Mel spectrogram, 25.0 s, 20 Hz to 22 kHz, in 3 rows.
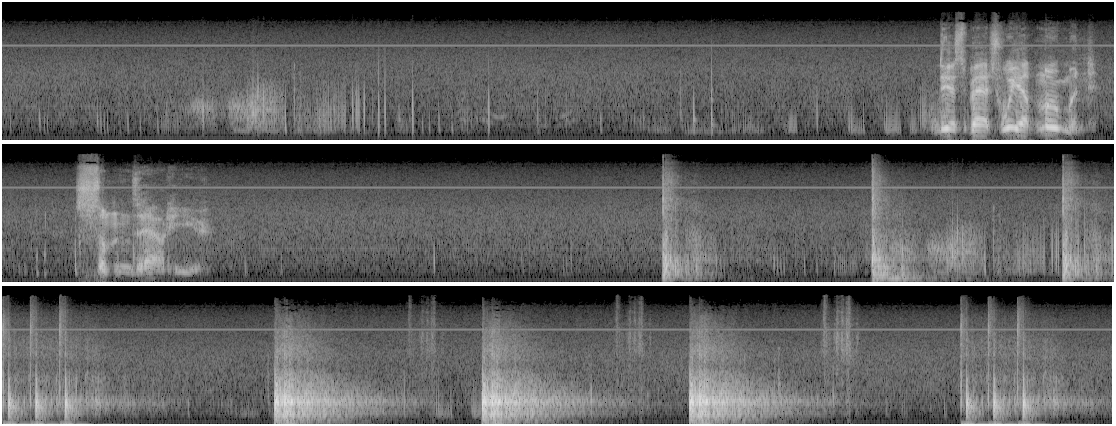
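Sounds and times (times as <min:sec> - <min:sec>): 
speech: 0:07.0 - 0:08.3, 0:08.9 - 0:10.0
gunfire in single shots and bursts: 0:13.3 - 0:13.8, 0:14.9 - 0:15.5, 0:16.3 - 0:17.7, 0:18.8 - 0:23.1, 0:23.9 - 0:24.8.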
